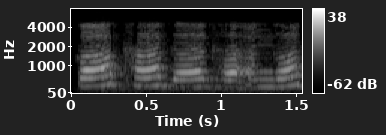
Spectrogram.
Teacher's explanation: क वर्ग क ख ग घ अंग। तो देखिए हमारे कंठ से ये आवाज आ रही है, इसलिए इनको कंठ कहा जाता है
